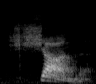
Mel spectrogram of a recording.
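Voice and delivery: "Shun" low and falling in one syllable; one joined sound. Shown as a demonstration. Teacher showing how dependent sounds join, "Shun" as one syllable. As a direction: run the sh of "Shun" straight into a long n. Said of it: "this whole sound".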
